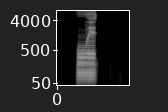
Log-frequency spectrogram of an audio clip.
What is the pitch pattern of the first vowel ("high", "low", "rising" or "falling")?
low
